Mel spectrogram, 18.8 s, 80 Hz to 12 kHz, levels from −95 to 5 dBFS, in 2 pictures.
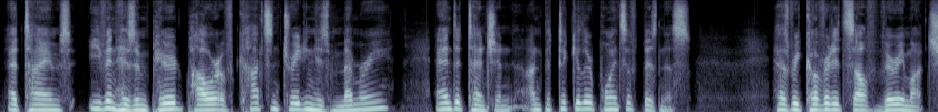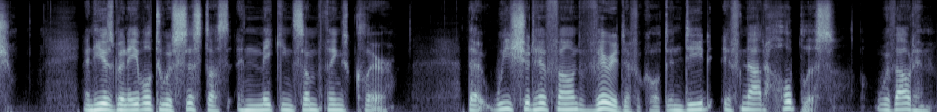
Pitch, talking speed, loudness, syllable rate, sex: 160 Hz, 155 wpm, -20 LUFS, 5.3 syllables/s, male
